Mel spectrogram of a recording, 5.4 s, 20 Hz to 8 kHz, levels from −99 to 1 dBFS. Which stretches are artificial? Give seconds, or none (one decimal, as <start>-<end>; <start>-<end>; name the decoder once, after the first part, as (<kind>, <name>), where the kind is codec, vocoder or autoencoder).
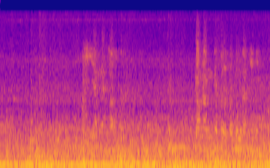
0.0-3.1 (vocoder, Vocos)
